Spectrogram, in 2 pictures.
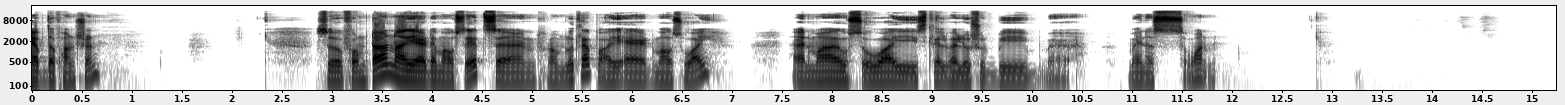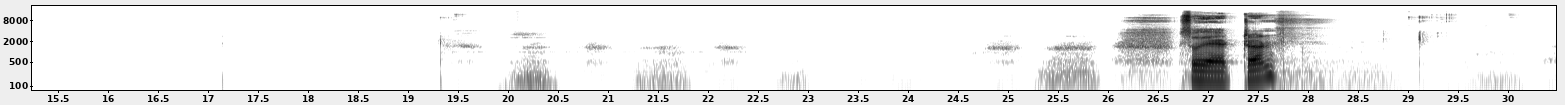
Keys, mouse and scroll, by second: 0.3-1.8 typing, 4.6-6.1 typing, 15.7 Left, 16.1 -, 16.6 Return, 19.9 right click, 21.3 right click, 22.8-23.7 typing, 24.8-26.4 scroll up 7, 26.4-28.3 scroll up 1, 28.3 right click, 28.8 right click, 30.0-30.4 typing.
